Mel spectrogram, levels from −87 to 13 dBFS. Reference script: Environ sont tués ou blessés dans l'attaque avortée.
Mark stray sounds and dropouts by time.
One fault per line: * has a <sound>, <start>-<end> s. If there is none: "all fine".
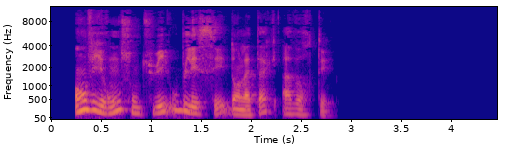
all fine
